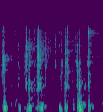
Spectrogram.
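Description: Faint typing on a computer keyboard: a quick, uneven run of about a dozen keystrokes as the word "import" is typed into a code editor.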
